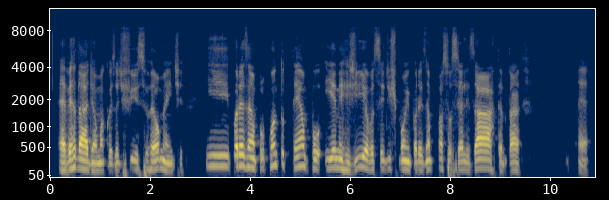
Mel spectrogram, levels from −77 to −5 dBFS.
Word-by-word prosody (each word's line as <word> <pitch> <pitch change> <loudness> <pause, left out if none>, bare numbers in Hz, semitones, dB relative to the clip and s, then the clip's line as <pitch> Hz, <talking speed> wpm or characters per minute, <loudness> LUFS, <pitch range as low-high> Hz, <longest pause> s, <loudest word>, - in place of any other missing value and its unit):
É 115 -1 +4
verdade, 135 -2 +5
é - - +3
uma 110 +1 -1
coisa 105 +2 -6
difícil, 125 +3 -8
realmente. 125 -4 -1 0.4
E, 175 0 -3
por 175 0 +6
exemplo, 160 -5 +3
quanto 185 +4 -2
tempo 170 -4 -2
e 145 +1 -2
energia 145 +2 0
você 125 +1 -6
dispõe, 130 -2 -2
por 115 +1 -3
exemplo, 120 +2 -3
para 145 -1 -4
socializar, 130 +3 +2
tentar 115 - -3 1.2
Eh, 280 +1 -8
140 Hz, 120 wpm, -21 LUFS, 120-165 Hz, 1.2 s, por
